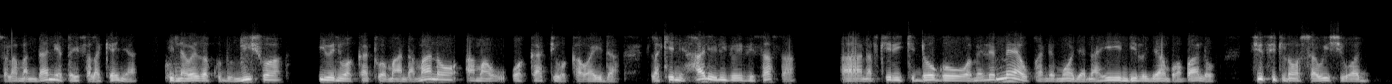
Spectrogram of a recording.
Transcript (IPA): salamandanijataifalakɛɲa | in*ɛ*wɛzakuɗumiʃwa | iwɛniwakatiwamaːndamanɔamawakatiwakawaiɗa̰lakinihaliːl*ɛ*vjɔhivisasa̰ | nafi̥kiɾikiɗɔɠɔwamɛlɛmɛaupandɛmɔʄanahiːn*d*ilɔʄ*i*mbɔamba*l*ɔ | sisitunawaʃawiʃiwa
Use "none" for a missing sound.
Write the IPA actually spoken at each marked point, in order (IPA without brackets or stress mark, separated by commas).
a, i, d, a, l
